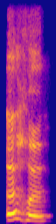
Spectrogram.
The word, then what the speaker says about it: heureux: Então, a palavra é heureux. Heureux. Cris, e esse X do final mudo? A letra X na posição final em francês também é uma consoante muda.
